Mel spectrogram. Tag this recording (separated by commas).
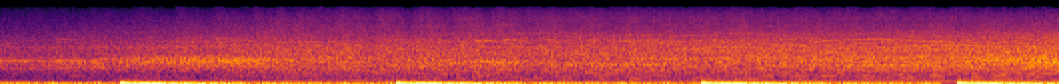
Rhythm and blues, Music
